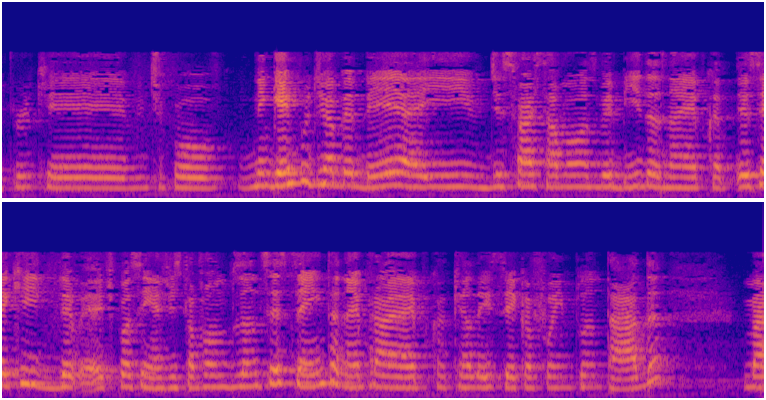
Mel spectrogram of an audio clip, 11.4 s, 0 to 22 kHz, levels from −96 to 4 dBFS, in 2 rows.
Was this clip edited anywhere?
no; 0 cuts

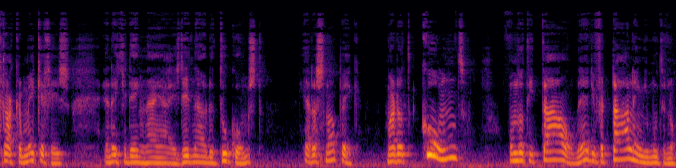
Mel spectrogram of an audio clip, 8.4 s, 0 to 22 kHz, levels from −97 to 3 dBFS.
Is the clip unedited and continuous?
yes; 0 cuts

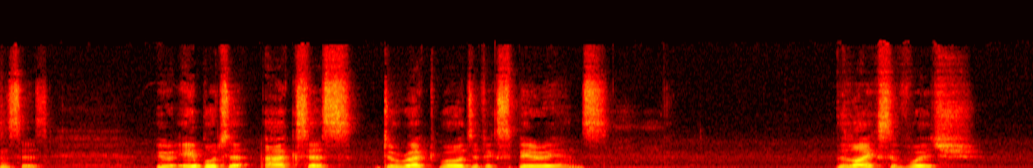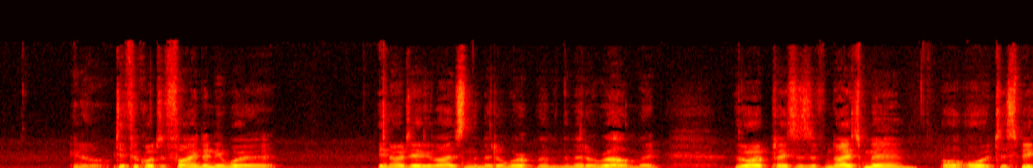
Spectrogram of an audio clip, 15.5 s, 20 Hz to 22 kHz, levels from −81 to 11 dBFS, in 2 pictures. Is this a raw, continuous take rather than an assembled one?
no; 2 cuts; at 6.1 s, 8.6 s

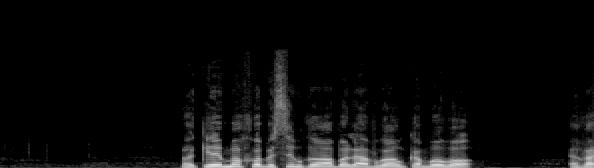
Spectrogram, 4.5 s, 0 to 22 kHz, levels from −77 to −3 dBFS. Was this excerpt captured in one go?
yes; 0 cuts

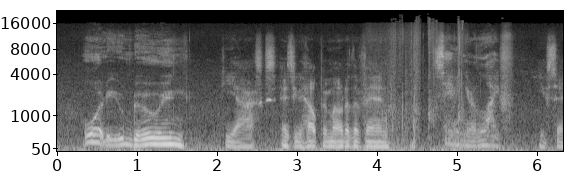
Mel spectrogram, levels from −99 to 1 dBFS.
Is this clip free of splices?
yes; 0 cuts

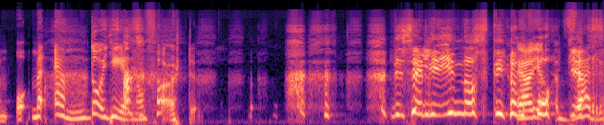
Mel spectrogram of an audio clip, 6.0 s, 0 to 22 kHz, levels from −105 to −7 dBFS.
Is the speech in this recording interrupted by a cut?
no; 0 cuts

